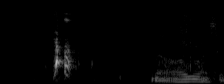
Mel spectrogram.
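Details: Hiccups in a 4-day-old baby boy, his first: a single sharp, brief catch of breath followed by a short infant vocal sound, one of a run of hiccups.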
